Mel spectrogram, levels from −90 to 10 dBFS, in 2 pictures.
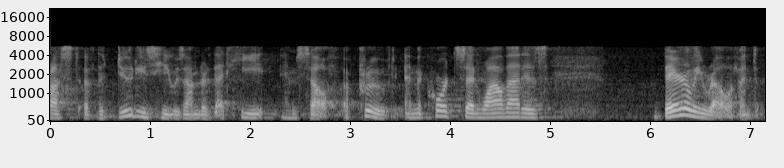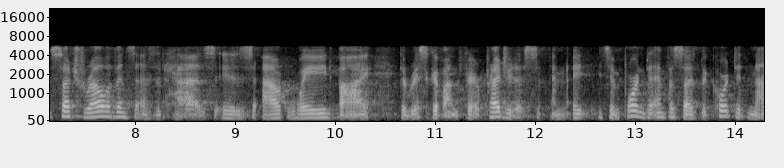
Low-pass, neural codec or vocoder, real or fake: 5.4 kHz; vocoder, 22.05 kHz, 80 mel bands, HiFi-GAN; fake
